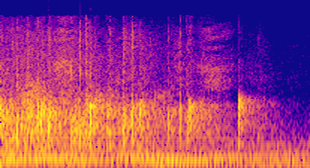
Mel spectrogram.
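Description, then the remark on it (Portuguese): An audience applauds steadily in praise to Jesus for a couple of seconds, a dense, even wash of many hands clapping at once, with a few sharper claps standing out near the end. “Dê um aplauso e o mistura com glória a Jesus.”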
